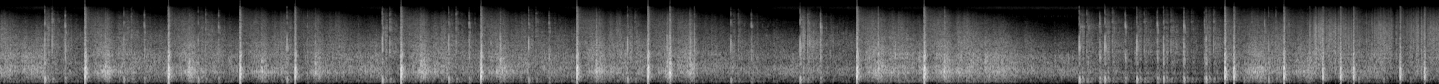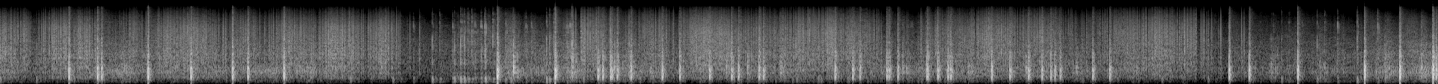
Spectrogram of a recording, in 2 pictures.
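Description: Aerial fireworks display: a dense, continuous barrage of sharp bangs and crackling from bursting shells and crackling stars, easing briefly twice before building again.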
